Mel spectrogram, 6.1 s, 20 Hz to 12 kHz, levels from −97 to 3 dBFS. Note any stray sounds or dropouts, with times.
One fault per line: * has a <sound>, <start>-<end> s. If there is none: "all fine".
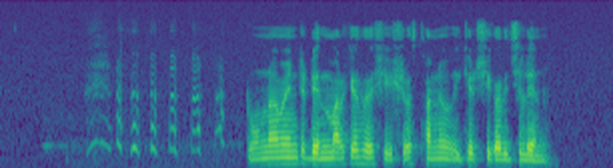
* has a laugh, 0.8-2.3 s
